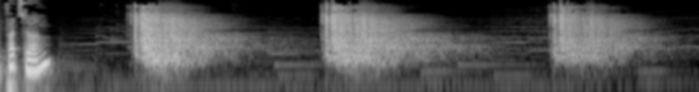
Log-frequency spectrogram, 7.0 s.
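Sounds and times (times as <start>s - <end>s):
naval cannon fire: 1.3s - 2.5s, 3.2s - 4.7s, 5.5s - 6.6s.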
